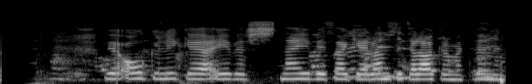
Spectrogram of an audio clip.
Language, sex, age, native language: Icelandic, female, 12, Icelandic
